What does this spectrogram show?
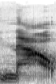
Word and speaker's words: Nao: characters is now because you spell it as n a o but when you pronounce it in English you actually say now that sounds like you know now so honestly when you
